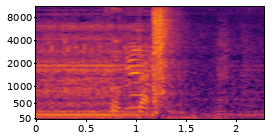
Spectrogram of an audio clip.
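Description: Steady low engine hum of a tracked self-propelled howitzer running at its firing position. About a second in, a short burst of hiss-like noise cuts across it, and the hum then falls away.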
